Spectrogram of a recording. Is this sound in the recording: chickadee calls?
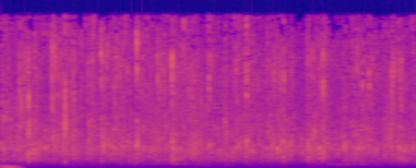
no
